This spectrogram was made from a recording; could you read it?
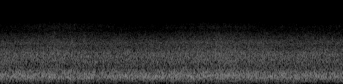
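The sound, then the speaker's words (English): A steady, dense roar of tidal water, huge masses flowing through a narrow passageway, fills the whole stretch, loud and continuous without pause. “This is the roaring voice of tide in a place where huge masses of water flow through a narrow passageway.”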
